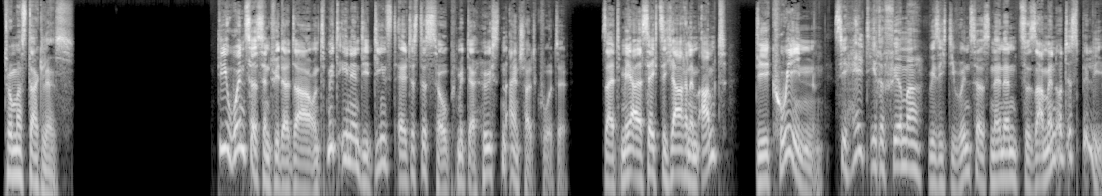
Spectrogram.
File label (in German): Off Kommentar; People Magazin; Die Windsors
